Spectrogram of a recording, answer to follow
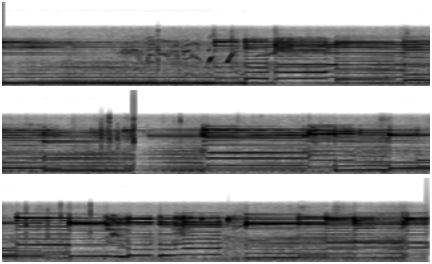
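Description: Guitar playing an instrumental introduction to a song: a line of sustained notes changing about every half second over held low notes.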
